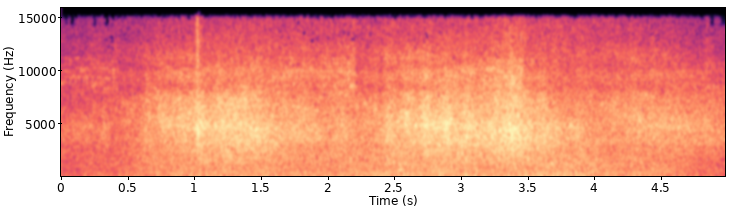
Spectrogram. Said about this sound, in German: Was rauscht hier so mächtig und brausend und im Wortsinne berauschend? Es sind keine Wellen, es ist keine Brandung an irgendeiner Meeresküste. Es sind schlicht und ergreifend Windräder. Es sind Geräusche der modernen Zivilisation.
